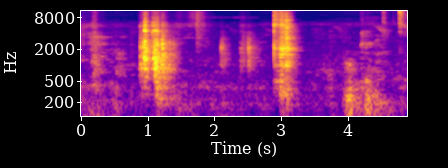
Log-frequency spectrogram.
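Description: A metal griddle pan is set down on a home kitchen stove for roti, heard as several separate clanks and scrapes of cookware, close and sharp, with quiet gaps between the knocks.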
